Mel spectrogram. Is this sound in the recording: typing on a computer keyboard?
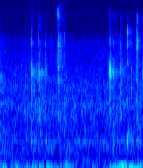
yes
